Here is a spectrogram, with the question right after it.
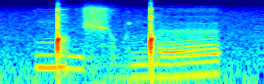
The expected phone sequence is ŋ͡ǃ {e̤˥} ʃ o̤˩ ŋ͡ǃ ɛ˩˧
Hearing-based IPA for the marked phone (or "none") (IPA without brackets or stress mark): e̤˥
